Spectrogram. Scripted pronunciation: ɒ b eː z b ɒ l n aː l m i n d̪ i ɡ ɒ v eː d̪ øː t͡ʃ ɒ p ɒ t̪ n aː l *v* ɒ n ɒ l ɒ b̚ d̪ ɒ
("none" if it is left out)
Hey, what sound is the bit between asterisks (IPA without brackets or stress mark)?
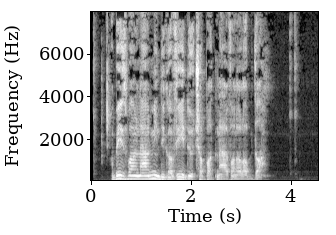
v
